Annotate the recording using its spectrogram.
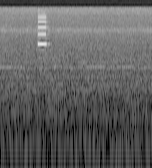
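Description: A single short, high electronic beep from the motherboard's POST buzzer as the board powers on and runs its self-test, over a faint steady hum.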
